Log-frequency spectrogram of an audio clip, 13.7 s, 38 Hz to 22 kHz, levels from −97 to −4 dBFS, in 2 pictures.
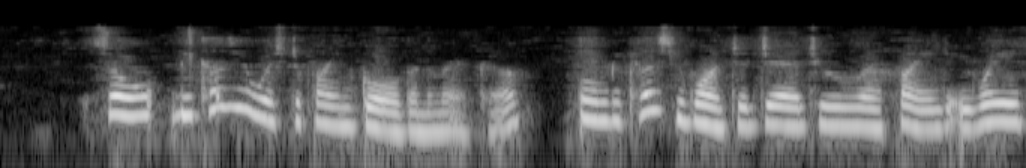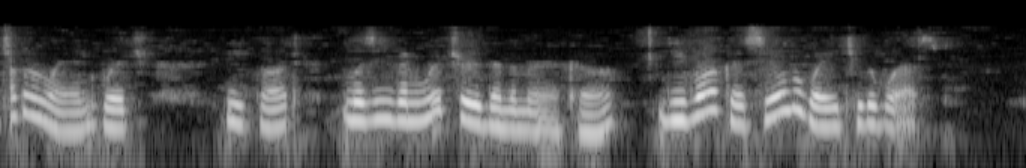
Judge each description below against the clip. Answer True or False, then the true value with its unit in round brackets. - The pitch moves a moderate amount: True (4.8 semitones)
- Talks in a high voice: True (205 Hz)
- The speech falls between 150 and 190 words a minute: True (155 wpm)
